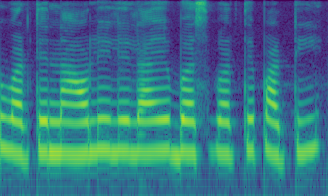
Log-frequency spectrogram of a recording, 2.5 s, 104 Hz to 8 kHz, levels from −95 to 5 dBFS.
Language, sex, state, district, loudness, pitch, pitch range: Marathi, female, Maharashtra, Pune, -15 LUFS, 275 Hz, 270-280 Hz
